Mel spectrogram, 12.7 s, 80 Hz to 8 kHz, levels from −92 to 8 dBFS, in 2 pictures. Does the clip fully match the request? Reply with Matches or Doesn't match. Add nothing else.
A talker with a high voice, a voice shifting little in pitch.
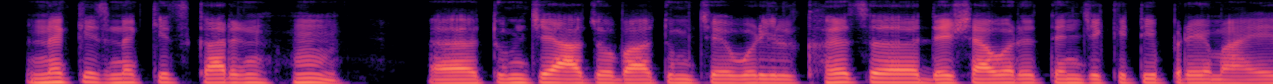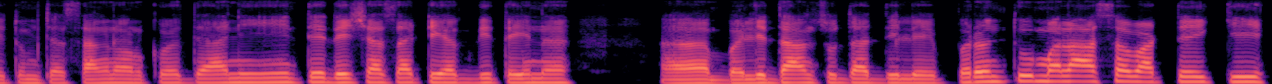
Doesn't match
